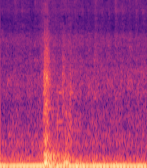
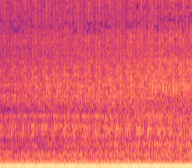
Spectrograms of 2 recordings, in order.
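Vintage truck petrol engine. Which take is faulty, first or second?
first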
